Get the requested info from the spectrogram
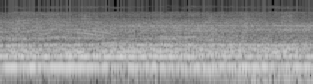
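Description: Show soundtrack music: a sustained droning chord held steady.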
